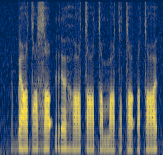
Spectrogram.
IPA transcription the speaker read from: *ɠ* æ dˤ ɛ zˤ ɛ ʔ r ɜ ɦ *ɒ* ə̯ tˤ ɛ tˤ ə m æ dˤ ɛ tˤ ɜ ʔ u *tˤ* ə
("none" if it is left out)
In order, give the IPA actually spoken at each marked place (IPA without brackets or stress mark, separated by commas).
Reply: ɓ, ɒ, tˤ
